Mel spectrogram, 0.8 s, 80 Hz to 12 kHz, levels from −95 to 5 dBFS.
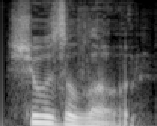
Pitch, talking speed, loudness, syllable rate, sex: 125 Hz, 230 wpm, -15 LUFS, 7.4 syllables/s, male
